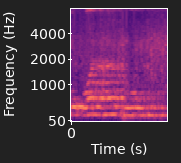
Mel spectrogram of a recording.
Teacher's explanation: Disebut bacaan Idgham Biguna yang artinya masuk dengan dengung. Jadi domah tanwin dibaca dengung, ditahan 3-4 harokat atau ketukan.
